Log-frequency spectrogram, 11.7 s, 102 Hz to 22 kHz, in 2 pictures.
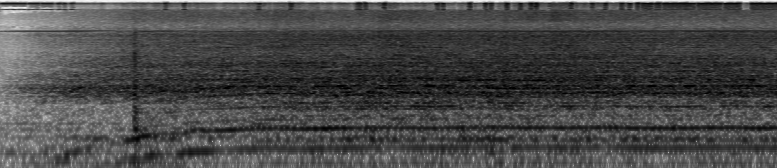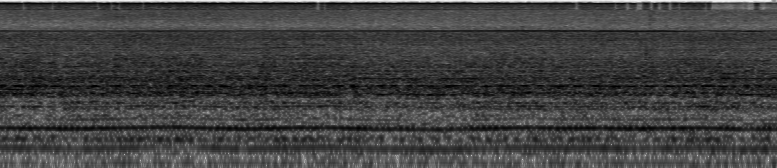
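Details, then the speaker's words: Repaired Headhunter X-caliber 12/24 V DC variable-speed pump installed on the boat, programmable, likely on the low 400 W setting, tap opened for 5 seconds: spins up within a second to a steady even hum with faint whine; running normally. "I think this is just the 400 watt setting, which is relatively low and perfectly fine for what we need."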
